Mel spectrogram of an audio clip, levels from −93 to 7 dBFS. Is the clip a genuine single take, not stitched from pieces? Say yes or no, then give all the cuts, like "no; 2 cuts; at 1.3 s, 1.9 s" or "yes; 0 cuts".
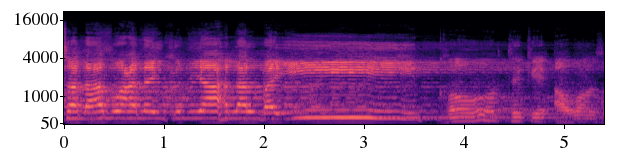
no; 1 cut; at 3.7 s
